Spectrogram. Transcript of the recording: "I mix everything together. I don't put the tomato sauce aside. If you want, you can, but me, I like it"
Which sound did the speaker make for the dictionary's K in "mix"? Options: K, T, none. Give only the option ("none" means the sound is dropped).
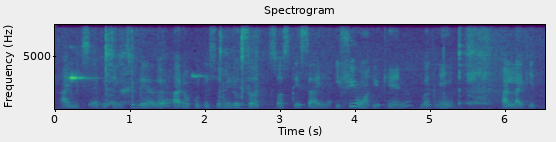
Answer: K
